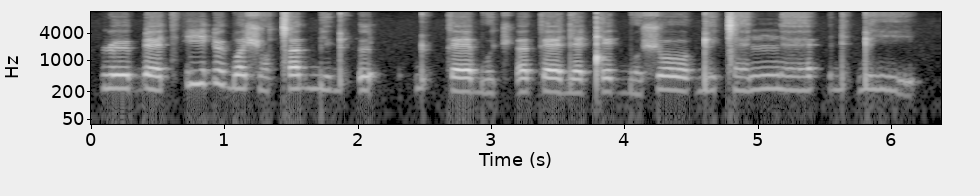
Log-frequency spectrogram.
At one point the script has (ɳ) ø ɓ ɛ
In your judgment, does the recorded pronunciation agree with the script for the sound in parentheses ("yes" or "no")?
yes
